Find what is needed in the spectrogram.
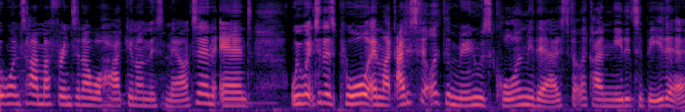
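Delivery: low, put-on Australian accent. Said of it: "with our stupid Australian accent".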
